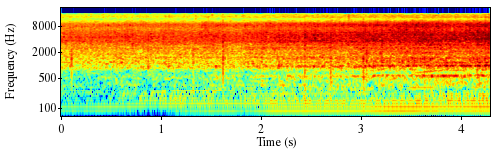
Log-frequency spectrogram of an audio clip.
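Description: Diesel engine of a backhoe loader running steadily, growing louder over the first few seconds, over the hiss of steady rain.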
